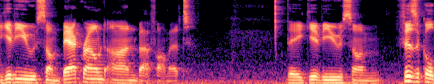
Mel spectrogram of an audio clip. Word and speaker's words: Baphomet: So I have Baphomet. Not Bahamut. That's a very different thing. Baphomet. Baphomet. I will learn how to pronounce this.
